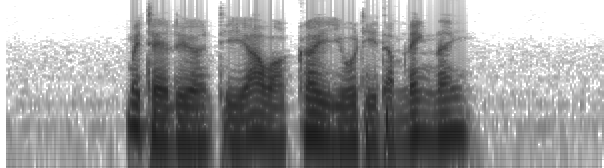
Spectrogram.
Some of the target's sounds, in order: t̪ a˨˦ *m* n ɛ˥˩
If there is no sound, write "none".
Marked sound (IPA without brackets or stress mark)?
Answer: m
